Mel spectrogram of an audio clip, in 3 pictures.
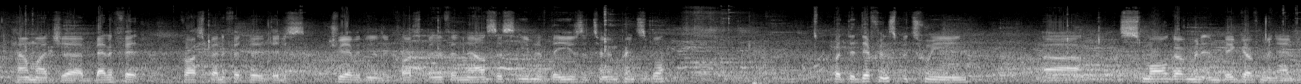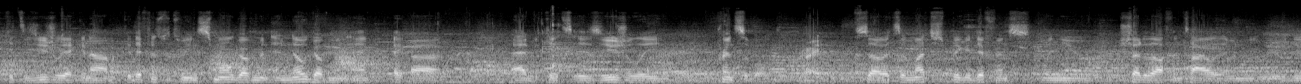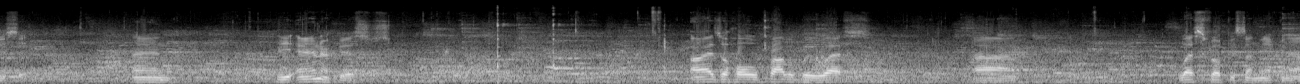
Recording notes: This interview was conducted during our Sunday morning breakfast, so the sounds of the dining hall are quite audible in the background.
